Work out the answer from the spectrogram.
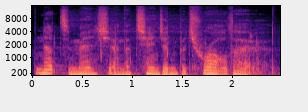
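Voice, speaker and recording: Woman playing a low-voiced imperious evil empress. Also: steady tone, darkish tone. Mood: candid, approving. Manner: haughty, formal, measured wording. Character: imperious evil empress, adult woman, softening toward her advisor. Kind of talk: ASMR fantasy audio roleplay, intimate scripted acting. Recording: long reverberant hall, faint noise.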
